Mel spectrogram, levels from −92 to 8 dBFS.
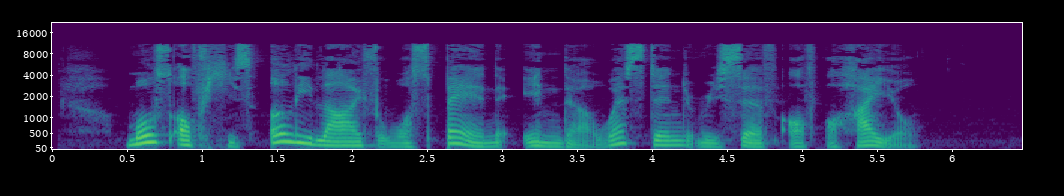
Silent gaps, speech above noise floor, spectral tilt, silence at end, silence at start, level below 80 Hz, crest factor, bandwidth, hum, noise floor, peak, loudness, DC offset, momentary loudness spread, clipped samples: none; 50 dB; -5.5 dB/octave; 0.7 s; 0.5 s; -50 dBFS; 20 dB; 11.5 kHz; none; -74 dBFS; -4 dBFS; -24 LUFS; under 0.1%; 11 LU; under 0.1%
